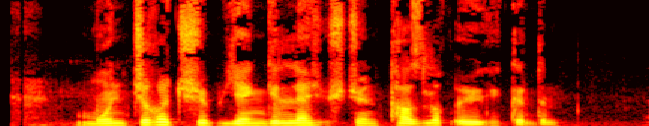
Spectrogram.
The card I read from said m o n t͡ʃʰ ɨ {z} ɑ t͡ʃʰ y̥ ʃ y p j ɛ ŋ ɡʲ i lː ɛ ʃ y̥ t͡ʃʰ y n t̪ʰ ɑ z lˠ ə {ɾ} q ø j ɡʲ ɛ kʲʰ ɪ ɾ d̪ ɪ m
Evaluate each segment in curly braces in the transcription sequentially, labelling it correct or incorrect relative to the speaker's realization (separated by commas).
incorrect, incorrect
